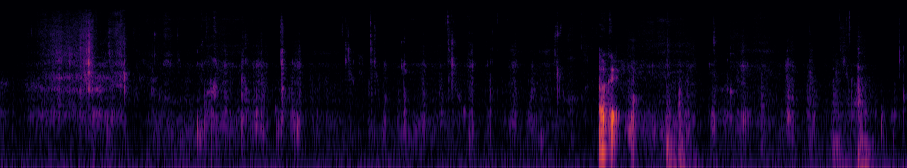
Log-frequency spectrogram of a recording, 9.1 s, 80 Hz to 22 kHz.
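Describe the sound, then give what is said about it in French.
Crisp bites into an Ambrosia apple followed by chewing, with a sharp, loud crunch standing out among softer crunching and mouth sounds while a person talks. “on va goûter la Ambrosia 8, 9. Un petit bite.”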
